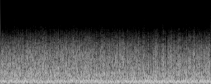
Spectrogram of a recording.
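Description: Steady low drone of airplane engines on an early sound-film track, a rumble with a low hum and nothing sudden in it.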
